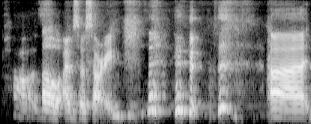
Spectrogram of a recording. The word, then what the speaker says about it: Paz: a lot about this her last name is p a z pronounced paws oh i'm so sorry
